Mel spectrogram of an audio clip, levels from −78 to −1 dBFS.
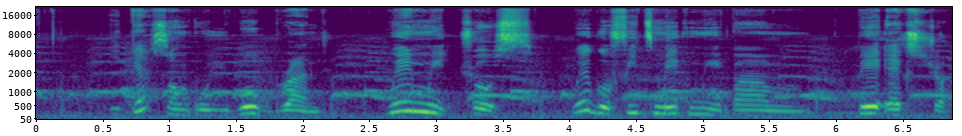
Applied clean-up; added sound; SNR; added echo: none; Bird; 18 dB; none.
